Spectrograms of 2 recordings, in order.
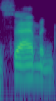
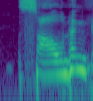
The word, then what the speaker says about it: salmon: You know, at this point, you might as well go ahead and pronounce the L in salmon because nothing else matters. – Can you say that for me just once? – Solomon? – Salmon?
